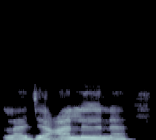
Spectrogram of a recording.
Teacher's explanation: lamnya bersifat lunak saja tawasud atau bainiyah. Miringkan ujung lidahnya. La ja'alnahu, ya, nanya 2 harakat. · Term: lam sukun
